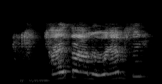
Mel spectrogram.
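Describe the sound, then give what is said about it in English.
A thin, tinny voice over a phone line breaks up into garbled, crackling fragments, cutting out briefly before resuming for about a second and a half. “I can hear the phone is breaking up.”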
